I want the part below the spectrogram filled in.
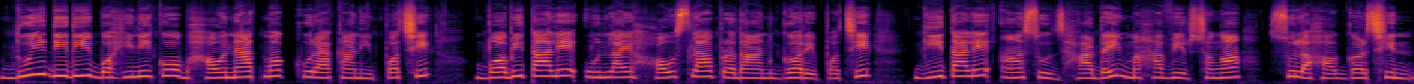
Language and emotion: Nepali, neutral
